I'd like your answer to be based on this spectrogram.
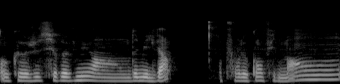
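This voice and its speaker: A woman at a moderate pace with a fairly low pitch. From France, Basque Country (Bayonne). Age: 30s. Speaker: digital nomad, travel communication agency owner. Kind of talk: podcast interview. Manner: hesitant, many fillers.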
